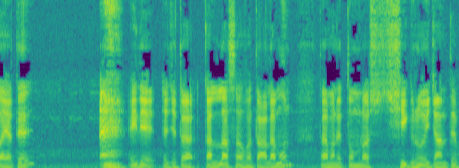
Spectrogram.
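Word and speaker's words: تعلمون: সাকিন ডানে পেশ, আর আইনের উচ্চারণ গলার মধ্যখান থেকে করতে হবে। তা আইন, আইন আইন, তা'লামুন না, কিন্তু তা'লামুন। কাল্লা সাউফা তা'লামুন, তা'লামুন, তা'লামুন, আইন গলার মধ্যখান থেকে, তা'লামুন।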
